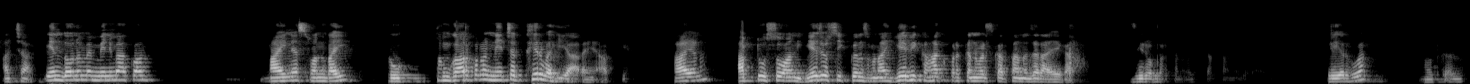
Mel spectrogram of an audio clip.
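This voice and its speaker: A man teaching a math lecture at the board, quizzing his students and slowly counting through terms. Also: fairly high pitch, highs cut off.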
